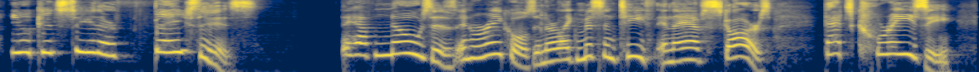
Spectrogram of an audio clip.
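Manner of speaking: high, slow, drawn-out, starstruck, amazed gushing.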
